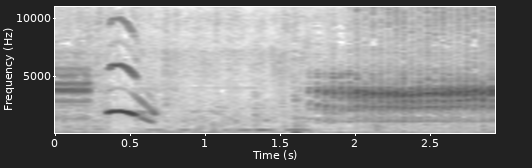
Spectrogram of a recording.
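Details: Common iora, or cipoh, described as a stage champion. A loud, falling whistled note comes first, then a pause, then a rapid, rattling trill of evenly pulsed notes that builds steadily in loudness for over a second.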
